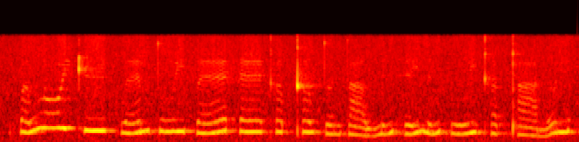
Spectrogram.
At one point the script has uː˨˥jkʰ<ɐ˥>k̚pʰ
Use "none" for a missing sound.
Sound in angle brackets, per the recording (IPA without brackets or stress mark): ɐ˧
